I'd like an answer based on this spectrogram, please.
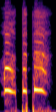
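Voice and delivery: put-on squeaky-high, loud excited child; exclaiming fox cub. A narrator's reading. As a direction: cry out in thrilled little-cub voice. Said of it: "s'écria-t-il". (renardeau qui s'écrie, voix suraiguë)

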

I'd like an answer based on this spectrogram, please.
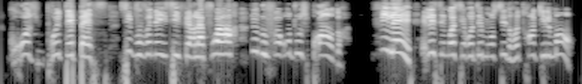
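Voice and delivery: high, loud, indignant rat scolding; vociferating rat. A narrator's reading. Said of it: "vociféra le rat". (rat qui vocifère, voix haute et indignée)

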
